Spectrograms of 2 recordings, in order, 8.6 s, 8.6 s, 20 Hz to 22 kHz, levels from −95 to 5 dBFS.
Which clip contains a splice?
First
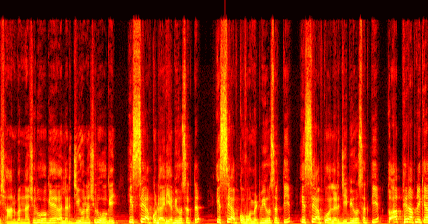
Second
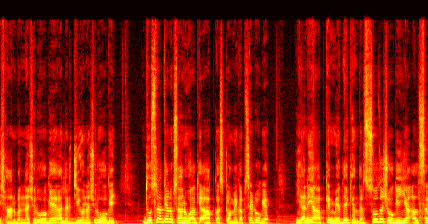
first; 4 cuts; at 2.4 s, 4.1 s, 5.9 s, 7.6 s

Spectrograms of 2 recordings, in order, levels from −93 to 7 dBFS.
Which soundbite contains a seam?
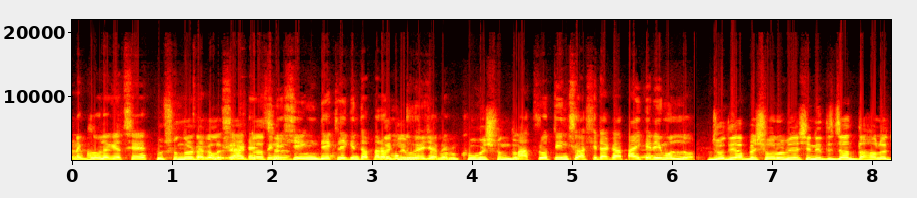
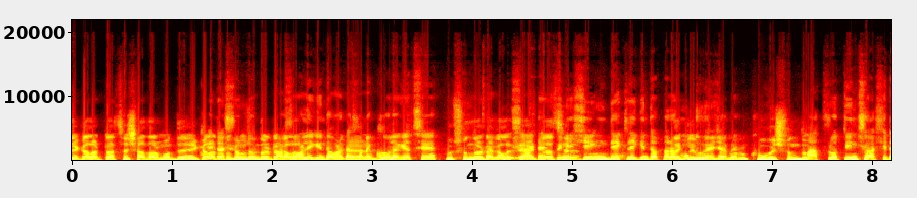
first; 1 cut; at 6.2 s

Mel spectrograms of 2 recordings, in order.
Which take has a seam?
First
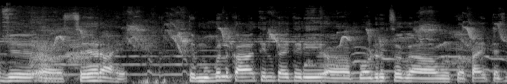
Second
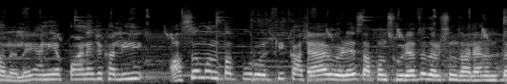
second; 1 cut; at 3.1 s

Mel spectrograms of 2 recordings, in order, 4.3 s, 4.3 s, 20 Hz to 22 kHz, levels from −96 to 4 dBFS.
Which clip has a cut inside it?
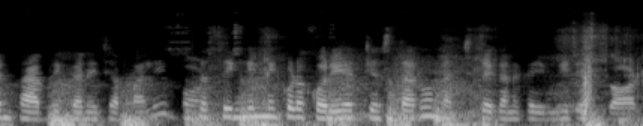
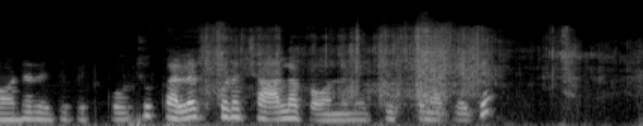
first; 1 cut; at 1.1 s

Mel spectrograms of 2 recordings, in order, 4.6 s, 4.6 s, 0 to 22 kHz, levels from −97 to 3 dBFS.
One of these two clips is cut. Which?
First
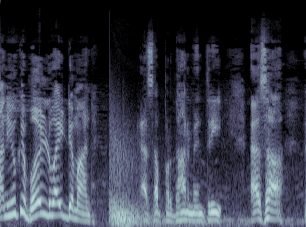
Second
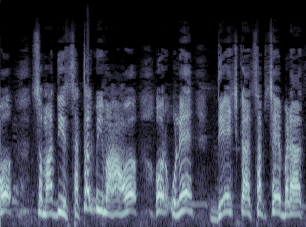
first; 1 cut; at 2.0 s

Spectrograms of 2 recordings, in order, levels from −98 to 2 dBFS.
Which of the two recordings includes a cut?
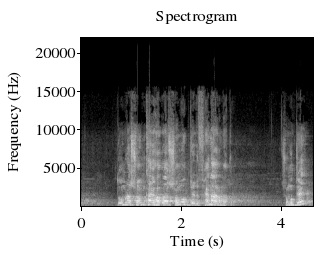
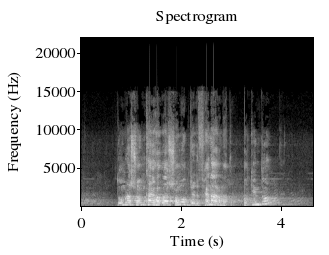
second; 1 cut; at 3.3 s

